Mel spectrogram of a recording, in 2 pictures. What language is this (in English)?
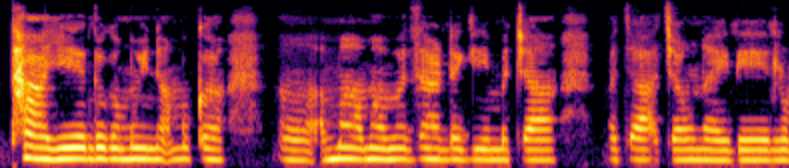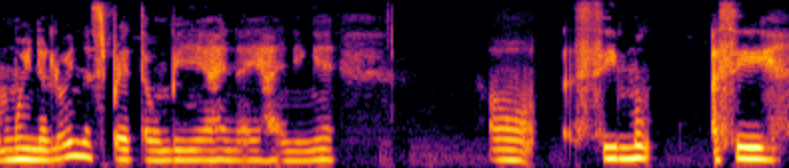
Manipuri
